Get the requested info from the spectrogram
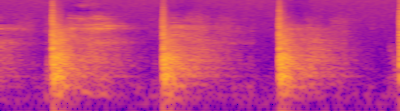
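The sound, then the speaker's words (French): A kitchen knife strikes hard into the wooden door of an apartment in sharp, evenly spaced blows, about four thuds roughly a second apart, each with a quick crack and a short ringing decay, the blade sinking into the wood in several places. “Il cogne, cogne et le couteau s'enfonce à plusieurs endroits dans le bois.”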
